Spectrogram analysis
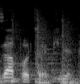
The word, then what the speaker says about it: Zapotec: It's pronounced Zapotec or Zapotec? Zapotec.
